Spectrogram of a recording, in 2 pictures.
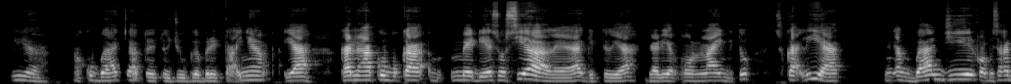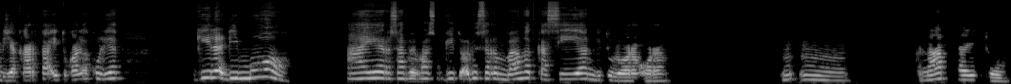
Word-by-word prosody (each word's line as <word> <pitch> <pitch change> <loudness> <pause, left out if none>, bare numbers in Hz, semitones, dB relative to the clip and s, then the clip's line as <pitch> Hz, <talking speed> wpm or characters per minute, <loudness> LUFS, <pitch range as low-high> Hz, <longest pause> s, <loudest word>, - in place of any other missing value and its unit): Iya 200 -3 -5 0.5
aku - - -12
baca 180 +2 -2
tuh - - -2
itu 160 - -10
juga 150 +1 -3
beritanya 160 +6 -3 0.4
ya 180 - +8 0.4
karena 205 +1 +8
aku 215 - +1
buka 205 +2 +6 0.5
media 190 -1 +3
sosial 235 +5 +7 0.2
ya 155 +1 0 0.2
gitu 150 +1 -11
ya - - +3 0.2
dari 160 0 0
yang 160 - -5
online 175 +2 +1
gitu, 480 - -1 0.3
suka - - +2
lihat, 175 -10 +4 0.6
yang 200 -3 -2
banjir 225 +3 +3
kalau - - 0
misalnya 205 +5 -1
di - - -6
Jakarta 195 +5 -4
itu 430 - -9
kalau - - -2
aku 270 - -9
lihat, 275 0 -2 0.8
gila 315 +1 +1
di 290 - +1
mall, 345 +2 -2 0.7
air 280 +2 0
sampai 275 +1 -3
masuk 270 0 -6
gitu 275 - -8
aduh 290 - -2
serem 265 -2 -3
banget 280 +4 -3
kasihan 245 +3 -3
gitu 205 0 -11
loh 170 - +1
orang-orang. 165 -1 -5 1.1
Mhm, 210 -5 -10 0.7
kenapa 265 -4 -3
itu? 160 -6 -7
210 Hz, 145 wpm, -23 LUFS, 180-265 Hz, 1.1 s, ya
